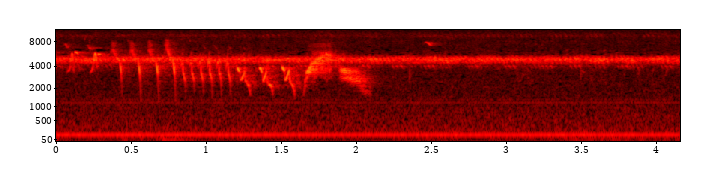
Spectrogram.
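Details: A common chaffinch (Fringilla coelebs) sings in France, a bright two-second phrase of quick descending trills that speed up and end in a flourish, with a steady high insect drone and a low hum throughout.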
